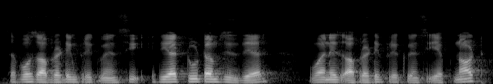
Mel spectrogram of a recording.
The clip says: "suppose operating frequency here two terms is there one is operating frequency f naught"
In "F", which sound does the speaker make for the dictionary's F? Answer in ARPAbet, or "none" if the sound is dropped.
P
